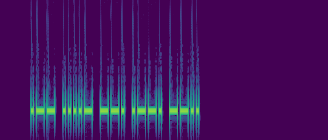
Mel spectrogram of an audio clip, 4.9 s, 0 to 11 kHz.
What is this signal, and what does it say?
Morse code, heard as a keyed tone, about 30 wpm, 700 Hz. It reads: W4GPZ
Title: USA Call Signs - 5 Characters - Repeated 3x - 30wpm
